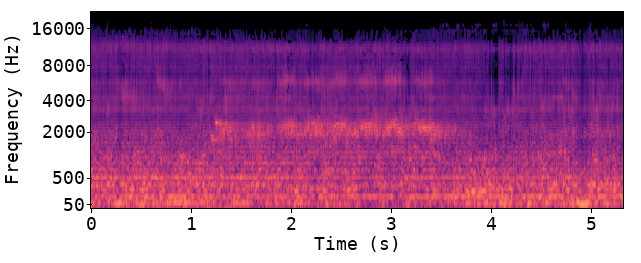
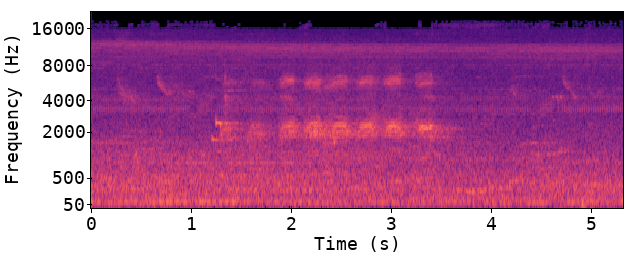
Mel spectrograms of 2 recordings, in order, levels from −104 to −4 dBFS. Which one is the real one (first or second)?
second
